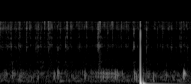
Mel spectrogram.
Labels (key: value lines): label: biophony
recorder: HydroMoth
